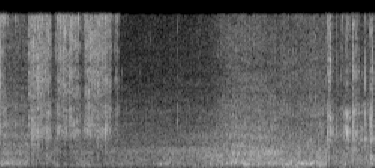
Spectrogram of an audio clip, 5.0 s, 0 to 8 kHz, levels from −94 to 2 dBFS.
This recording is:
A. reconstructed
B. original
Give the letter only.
B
